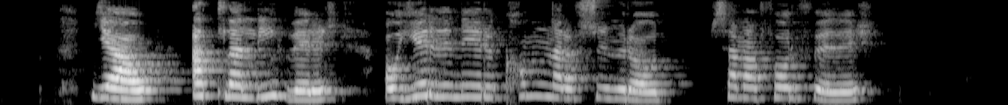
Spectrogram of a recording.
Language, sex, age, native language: Icelandic, female, 18-19, Icelandic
